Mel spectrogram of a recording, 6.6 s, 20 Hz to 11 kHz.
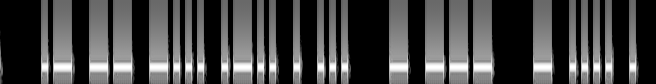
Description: Morse code, heard as a keyed tone, about 20 wpm, 700 Hz. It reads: AMBLES TO THE
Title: Pangram Challenge v2 - 20wpm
